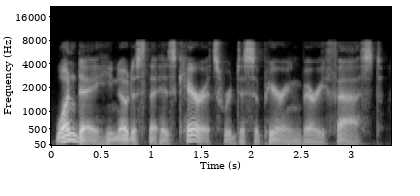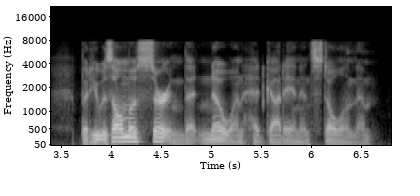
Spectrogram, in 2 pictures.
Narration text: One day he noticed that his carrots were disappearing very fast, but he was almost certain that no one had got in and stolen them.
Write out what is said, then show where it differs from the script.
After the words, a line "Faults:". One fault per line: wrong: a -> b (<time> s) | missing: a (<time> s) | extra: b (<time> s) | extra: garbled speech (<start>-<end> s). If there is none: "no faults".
One day he noticed that his carrots were disappearing very fast, but he was almost certain that no one had got in and stolen them.
Faults:
no faults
